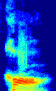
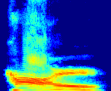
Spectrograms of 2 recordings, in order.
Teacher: the sound R is mostly not pronounced at the end of words while using British English. But in American English, the sound R is clearly pronounced. For example, the word C-A-R is pronounced as ca in British English. · the sound R is not pronounced at the end of words in British English, but they are pronounced clearly in American English.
